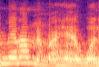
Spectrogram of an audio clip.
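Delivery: a hint of a New York boss reminiscing; New York accent. Old New York boss recalling his car, light New York accent. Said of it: "He had this New York accent".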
